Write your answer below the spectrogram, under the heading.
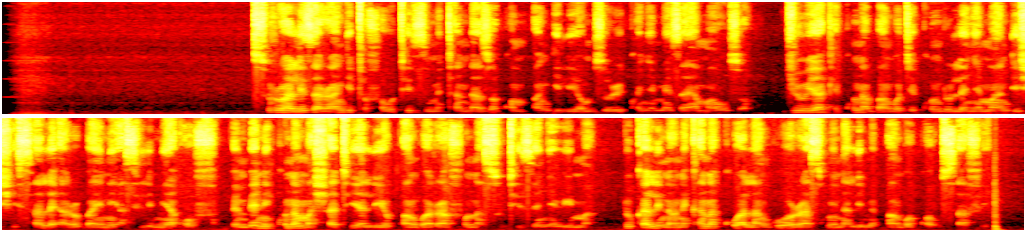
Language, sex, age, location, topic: Swahili, male, 18-24, Nairobi, finance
